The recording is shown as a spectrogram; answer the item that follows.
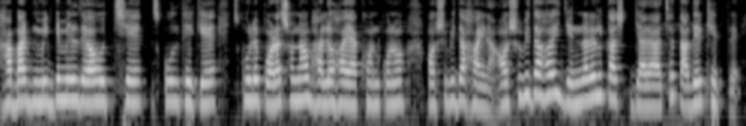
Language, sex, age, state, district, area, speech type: Bengali, female, 18-30, West Bengal, Paschim Bardhaman, urban, spontaneous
